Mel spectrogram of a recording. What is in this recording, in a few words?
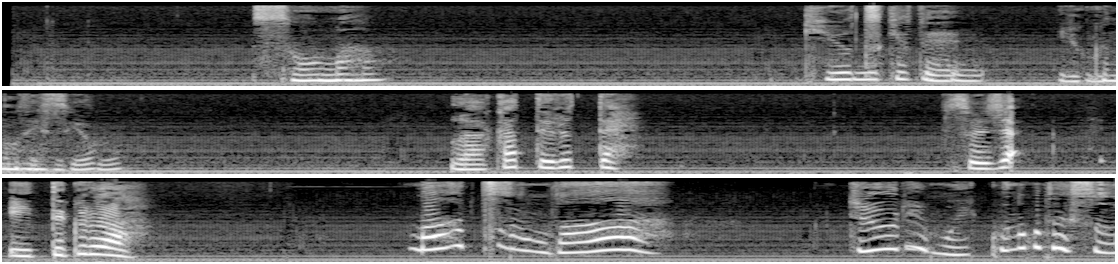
narration narrater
